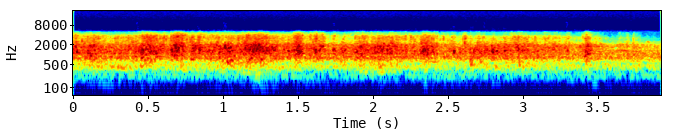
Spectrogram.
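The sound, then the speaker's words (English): A waterfall's rushing water roars steadily and fairly loudly for the whole stretch, heard from a dry cave behind the waterfall, a dense continuous hiss with no voices, easing off slightly toward the end. “Behind the waterfall. There's a dry cave.”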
